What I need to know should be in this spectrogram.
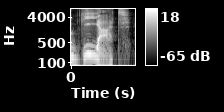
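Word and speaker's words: gyat: sound very flattering okay so so Gat rhymes with yach and it means big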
